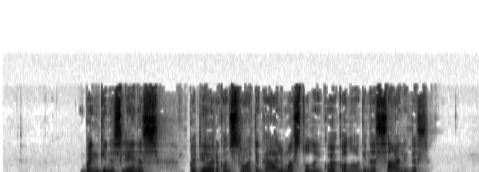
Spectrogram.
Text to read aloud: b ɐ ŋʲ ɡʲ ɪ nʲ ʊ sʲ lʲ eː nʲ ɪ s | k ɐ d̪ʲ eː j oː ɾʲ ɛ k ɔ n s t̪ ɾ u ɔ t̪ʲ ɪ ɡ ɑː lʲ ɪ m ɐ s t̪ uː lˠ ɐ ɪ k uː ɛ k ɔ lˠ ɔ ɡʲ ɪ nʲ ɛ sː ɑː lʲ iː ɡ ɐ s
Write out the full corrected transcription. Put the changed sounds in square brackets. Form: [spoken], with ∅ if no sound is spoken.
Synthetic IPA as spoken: b ɐ ŋʲ ɡʲ ɪ nʲ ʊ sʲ lʲ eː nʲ ɪ s | [p] ɐ d̪ʲ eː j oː ɾʲ ɛ k ɔ n s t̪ ɾ u ɔ t̪ʲ ɪ ɡ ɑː lʲ ɪ m ɐ s t̪ uː lˠ ɐ ɪ k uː ɛ k ɔ lˠ ɔ ɡʲ ɪ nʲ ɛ sː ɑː lʲ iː ɡ ɐ s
